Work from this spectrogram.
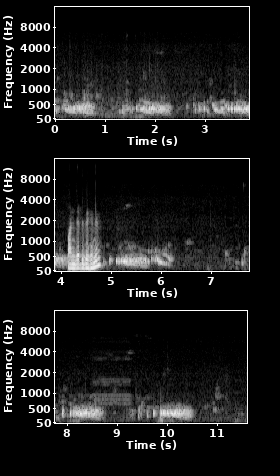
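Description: Madrasi pigeons in a loft give low, throaty coos mixed in with someone talking steadily close by, the calls coming in repeated bursts between and under his speech.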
